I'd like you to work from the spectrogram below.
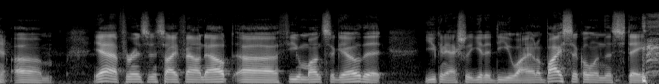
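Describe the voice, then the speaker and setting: This man has an unremarkable speaking voice with an American accent, pitched in the medium range. He moves at a fairly quick pace with fairly even intonation. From Arkansas, US South. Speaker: stand-up comedian. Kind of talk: casual interview chat.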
